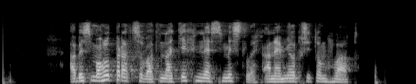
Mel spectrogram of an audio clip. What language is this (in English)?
Czech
